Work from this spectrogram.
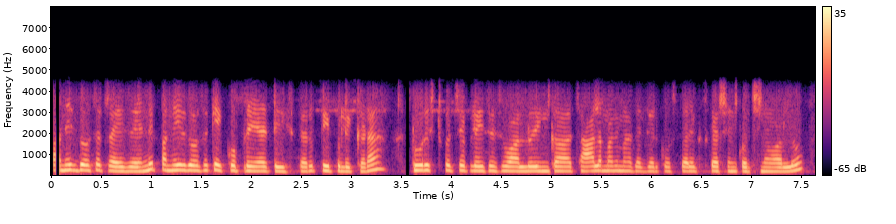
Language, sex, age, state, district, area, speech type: Telugu, female, 18-30, Telangana, Hyderabad, urban, conversation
